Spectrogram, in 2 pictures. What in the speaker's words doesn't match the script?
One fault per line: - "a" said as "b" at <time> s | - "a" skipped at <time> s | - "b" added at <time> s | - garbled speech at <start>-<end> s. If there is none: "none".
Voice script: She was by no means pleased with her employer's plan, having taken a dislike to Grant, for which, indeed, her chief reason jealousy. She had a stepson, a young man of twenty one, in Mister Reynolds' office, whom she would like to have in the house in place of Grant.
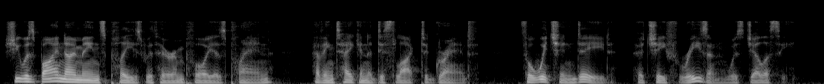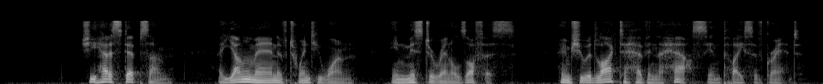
- "was" added at 7.3 s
